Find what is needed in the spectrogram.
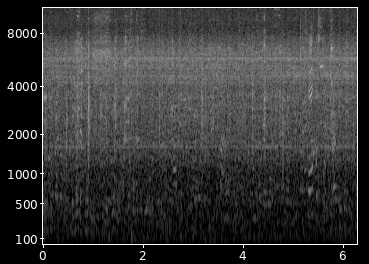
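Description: Faint outdoor background of distant people chattering, with scattered small clicks and knocks.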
